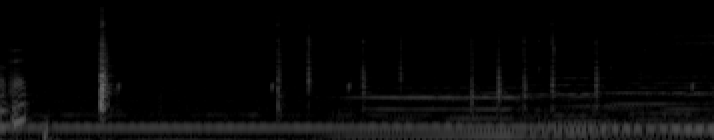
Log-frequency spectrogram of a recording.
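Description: Short menu clicks sound as pages turn.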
